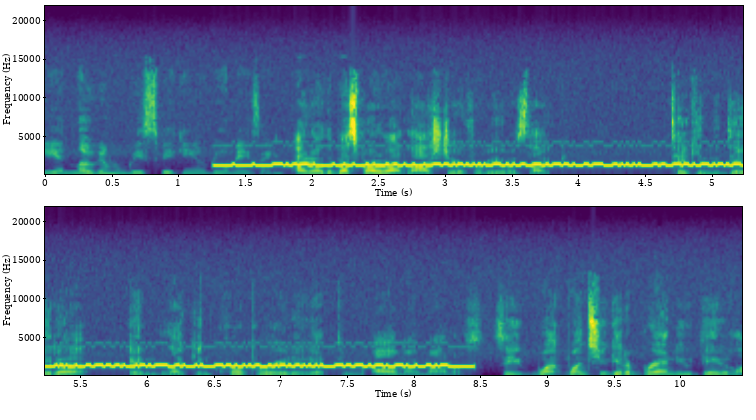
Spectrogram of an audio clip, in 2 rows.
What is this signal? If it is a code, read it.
RTTY (50 baud, 170 Hz shift), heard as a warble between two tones, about 1360 Hz centre, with speech in English. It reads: QKKPQ DYNWN UORXL ADMYU GDTGX JCDRX NHHUZ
